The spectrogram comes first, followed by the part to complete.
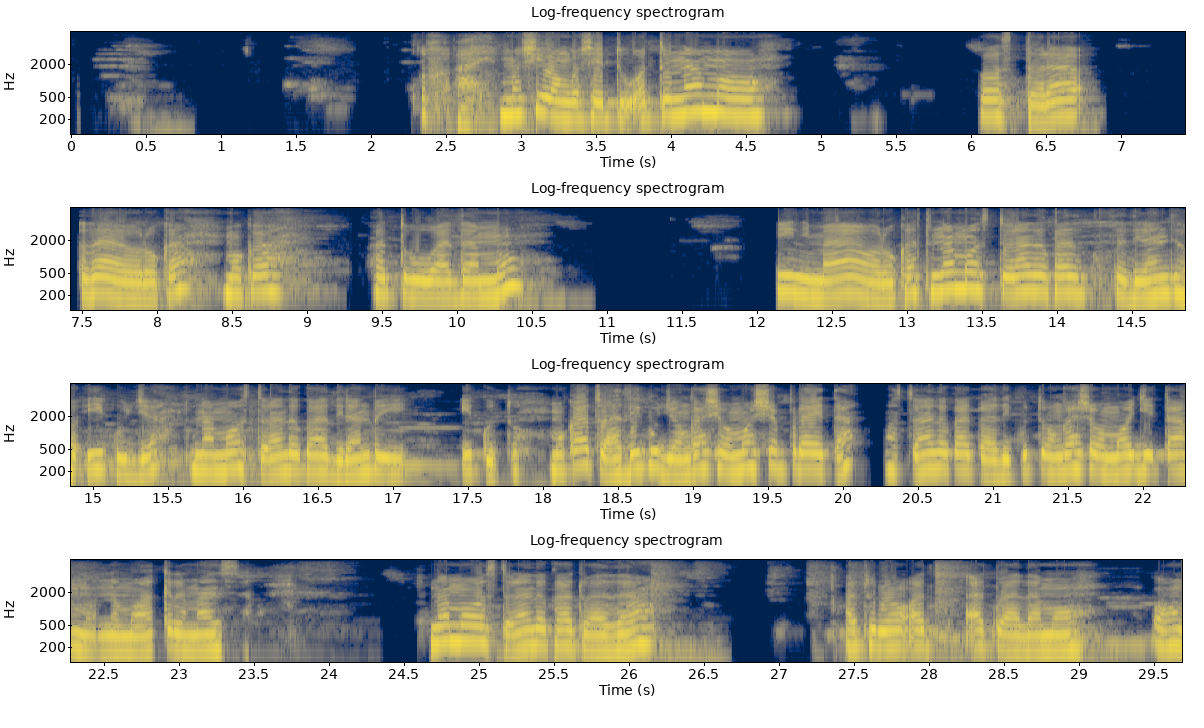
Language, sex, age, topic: Oshiwambo, female, 25-35, finance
